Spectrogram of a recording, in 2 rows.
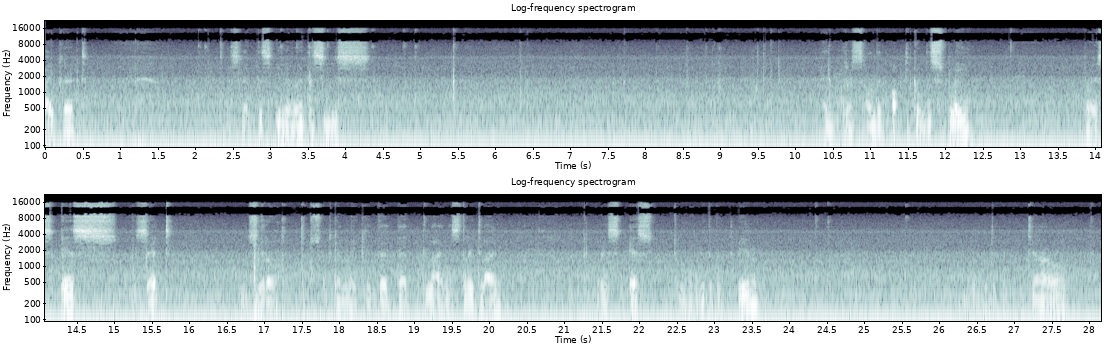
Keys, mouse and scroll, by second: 0.2 Tab, 0.4-1.0 scroll down 3, 0.8-1.4 scroll up 2, 1.0 Tab, 2.0 right click, 2.3 alt+right click, 3.0 right click, 3.7 alt+right click, 3.9 alt+right click, 5.6 scroll down 3, 6.3 KP_3, 7.6 z, 8.2-8.9 scroll down 3, 9.0-9.8 scroll up 4, 10.2 shift+scroll down 2, 11.8 click, 19.9-20.7 scroll up 1, 21.1 s, 24.5 click.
